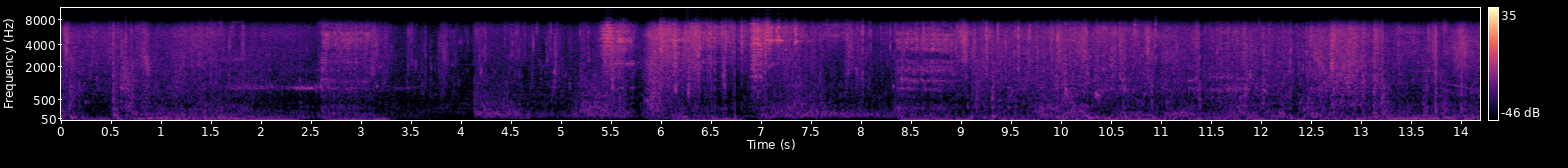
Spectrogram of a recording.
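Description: Explosions boom in a video game battle.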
